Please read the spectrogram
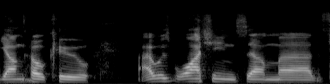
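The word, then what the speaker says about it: Younghoe Koo: I mean, you got to go Young Ho Koo. I mean. – Yeah, Young Ho Koo, correct.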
